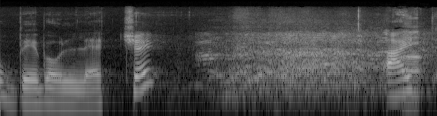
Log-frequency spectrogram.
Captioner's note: laughter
